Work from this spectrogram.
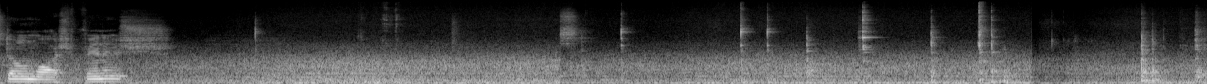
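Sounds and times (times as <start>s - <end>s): low background rumble: 4.2s - 12.0s.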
